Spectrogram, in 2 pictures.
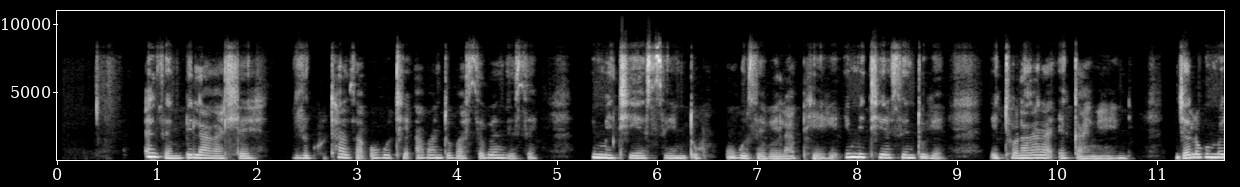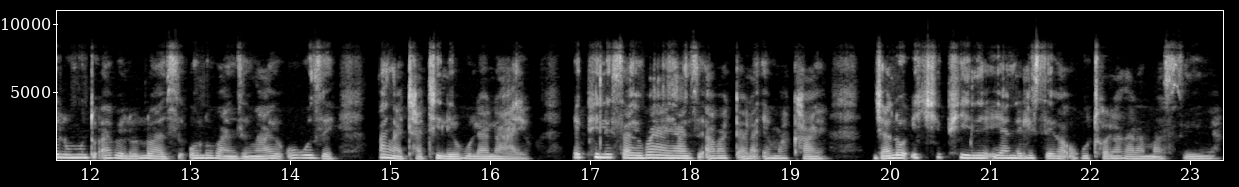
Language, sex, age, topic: North Ndebele, female, 36-49, health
